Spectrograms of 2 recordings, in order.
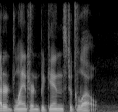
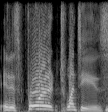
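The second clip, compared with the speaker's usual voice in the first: "It is four twenties." slow and firm, a little louder; stress on four twenties; 4 semitones higher, 4 dB louder, slower than usual. Shown as a demonstration. Player repeating the French number logic, slow stressed. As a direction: lean slowly on "four twenties". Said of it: "repeating the explanation".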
